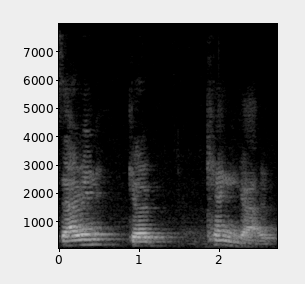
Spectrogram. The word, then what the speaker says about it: Kierkegaard: And his name is Søren Kierkegaard.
